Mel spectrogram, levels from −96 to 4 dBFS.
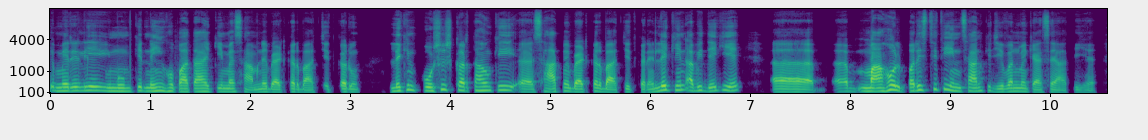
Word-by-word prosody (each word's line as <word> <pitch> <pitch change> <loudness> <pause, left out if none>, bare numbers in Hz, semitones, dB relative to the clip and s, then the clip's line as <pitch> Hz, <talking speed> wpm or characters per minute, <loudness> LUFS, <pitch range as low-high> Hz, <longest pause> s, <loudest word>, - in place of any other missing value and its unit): क - - -2
मेरे 150 +1 +3
लिए 165 +1 +3
ये 145 - -1
मुमकिन 140 +2 0
नहीं 145 +2 +2
हो 140 - -1
पाता 125 0 +2
है 130 - 0
कि 130 - -6
मैं 125 -1 0
सामने 110 -1 -2
बैठकर 105 - -1
बातचीत 95 0 -5
करूँ, 115 -3 0 0.3
लेकिन 155 +7 +1
कोशिश 160 +6 +1
करता 165 -1 +2
हूँ 165 +1 +2
कि 180 0 -1
अ, 110 -2 -1
साथ 115 +2 0
में 145 - 0
बैठकर 120 +4 +1
बातचीत 105 +2 0
करें, 105 +1 -3
लेकिन 185 +6 +3
अभी 165 +3 +1
देखिए 160 +3 -1
अ 165 -8 -11 0.6
अ, 130 - -2
माहौल 140 +7 +6
परिस्थिति 190 +6 0
इंसान 145 -2 0
के 165 - -10
जीवन 120 +3 -2
में 135 -1 -2
कैसे 100 -3 -3
आती 95 +1 -7
है 90 -3 -12
140 Hz, 225 wpm, -23 LUFS, 120-165 Hz, 0.6 s, माहौल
